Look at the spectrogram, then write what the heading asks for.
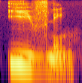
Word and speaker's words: evening: to vermont vermont and evening is just two syllables evening weekend so the i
